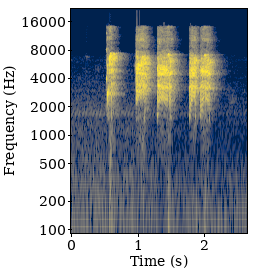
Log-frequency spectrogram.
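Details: Loud, close black francolin call: a single sharp note followed by two pairs of buzzy, rasping bursts separated by a brief gap, over quiet background noise.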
